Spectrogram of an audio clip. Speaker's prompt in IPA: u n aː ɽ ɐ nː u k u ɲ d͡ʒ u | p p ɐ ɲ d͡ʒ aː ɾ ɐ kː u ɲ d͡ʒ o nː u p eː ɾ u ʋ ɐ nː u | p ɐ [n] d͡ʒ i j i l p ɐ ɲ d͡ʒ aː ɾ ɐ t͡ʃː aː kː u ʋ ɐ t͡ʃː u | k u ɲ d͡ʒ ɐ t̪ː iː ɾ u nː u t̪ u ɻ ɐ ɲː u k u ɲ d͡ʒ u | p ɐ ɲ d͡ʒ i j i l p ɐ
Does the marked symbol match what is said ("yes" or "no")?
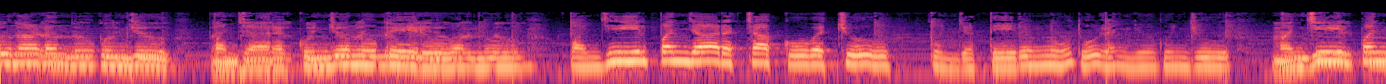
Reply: no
